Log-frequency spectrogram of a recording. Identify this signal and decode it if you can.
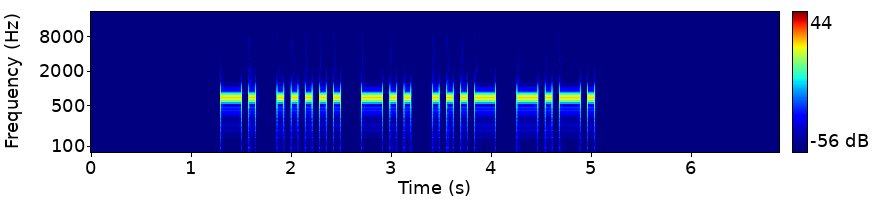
Morse code, heard as a keyed tone, about 17 wpm, 700 Hz. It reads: N5DVC
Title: USA Call Signs - 5 Characters - 17wpm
